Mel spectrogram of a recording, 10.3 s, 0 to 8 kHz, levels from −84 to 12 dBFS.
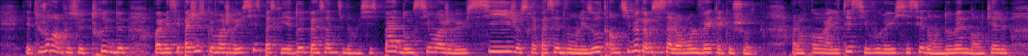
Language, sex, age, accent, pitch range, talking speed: French, female, 20-39, French, 180-220 Hz, 350 wpm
